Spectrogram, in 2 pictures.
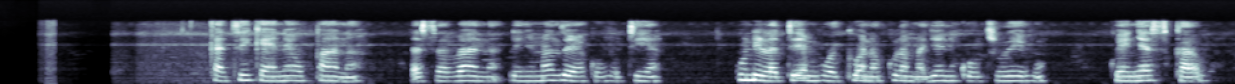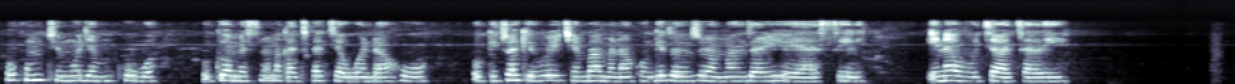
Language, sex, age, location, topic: Swahili, female, 25-35, Dar es Salaam, agriculture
